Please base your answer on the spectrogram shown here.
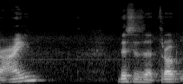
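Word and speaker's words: ع: This is a throat letter, and it's specifically pronounced from deep part of your throat, and the warm-up that will help you pronounce this letter is the gargle and spit warm-up.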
